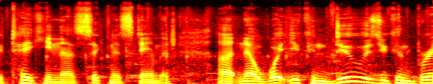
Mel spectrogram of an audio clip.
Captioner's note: inhale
